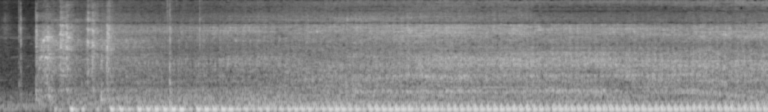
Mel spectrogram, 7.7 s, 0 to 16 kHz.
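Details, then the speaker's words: GY6 150cc 157QMJ scooter, 1,567 miles, just started after valve cover gasket replacement: quick start, then steady even idle putter with no ticking and no leaks; normal. "No leaky leak. Idle's good. 1,567 miles."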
